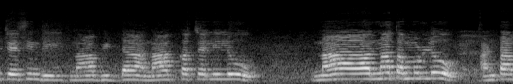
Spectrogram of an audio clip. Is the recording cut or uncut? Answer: uncut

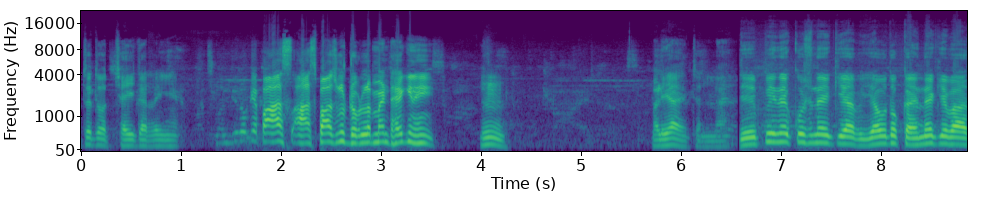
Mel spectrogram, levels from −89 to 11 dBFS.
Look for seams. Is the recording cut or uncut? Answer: cut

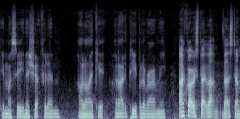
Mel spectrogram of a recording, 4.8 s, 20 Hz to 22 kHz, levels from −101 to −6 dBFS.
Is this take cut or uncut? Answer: cut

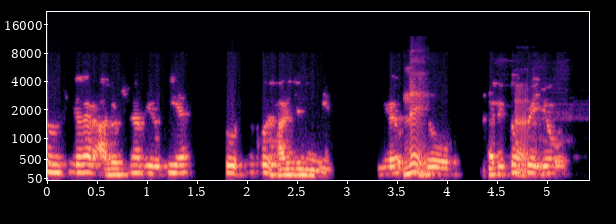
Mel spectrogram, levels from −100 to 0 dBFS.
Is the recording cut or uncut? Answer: uncut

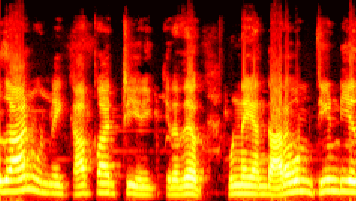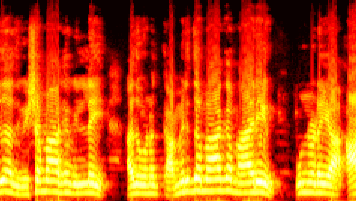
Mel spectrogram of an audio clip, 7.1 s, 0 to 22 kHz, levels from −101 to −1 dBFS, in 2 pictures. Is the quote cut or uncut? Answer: uncut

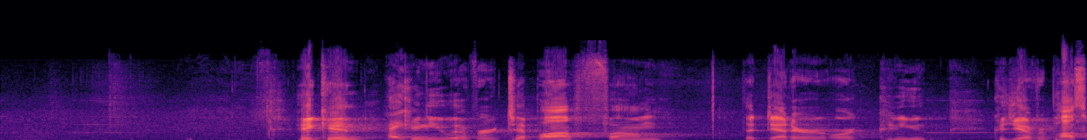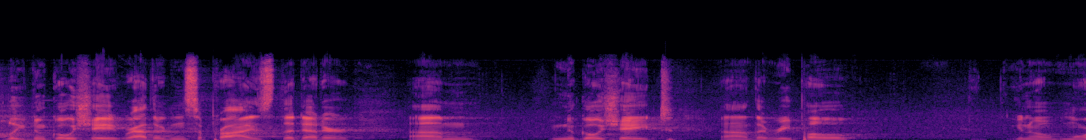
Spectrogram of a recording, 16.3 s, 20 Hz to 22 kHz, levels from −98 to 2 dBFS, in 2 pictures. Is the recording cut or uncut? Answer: uncut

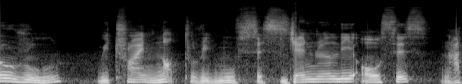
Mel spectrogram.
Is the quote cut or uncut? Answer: cut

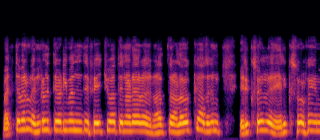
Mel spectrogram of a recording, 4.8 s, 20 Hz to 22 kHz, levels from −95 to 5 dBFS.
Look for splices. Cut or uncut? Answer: uncut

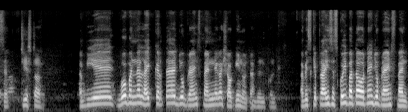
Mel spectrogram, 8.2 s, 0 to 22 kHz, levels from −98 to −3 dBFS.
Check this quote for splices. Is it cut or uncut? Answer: uncut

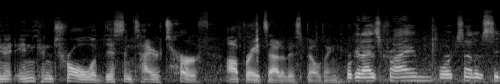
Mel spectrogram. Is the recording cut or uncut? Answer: cut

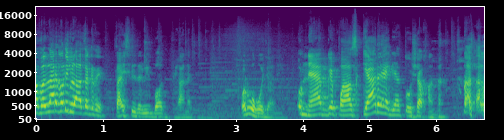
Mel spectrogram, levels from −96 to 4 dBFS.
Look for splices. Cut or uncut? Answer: cut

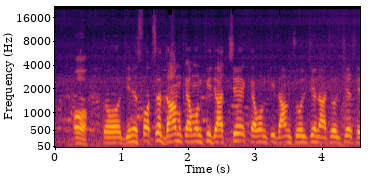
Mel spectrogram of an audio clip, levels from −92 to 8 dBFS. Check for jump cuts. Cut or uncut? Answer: uncut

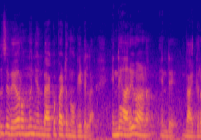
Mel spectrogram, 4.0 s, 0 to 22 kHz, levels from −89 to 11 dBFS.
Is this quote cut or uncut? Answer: uncut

